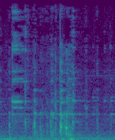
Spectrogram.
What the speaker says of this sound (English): the glass clinks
